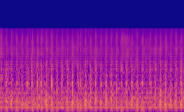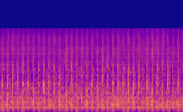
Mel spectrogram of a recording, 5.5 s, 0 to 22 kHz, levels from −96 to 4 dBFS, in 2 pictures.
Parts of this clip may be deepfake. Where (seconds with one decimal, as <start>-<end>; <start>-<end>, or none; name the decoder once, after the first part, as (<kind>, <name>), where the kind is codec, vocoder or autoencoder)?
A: 0.0-5.5 (vocoder, BigVGAN v2)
